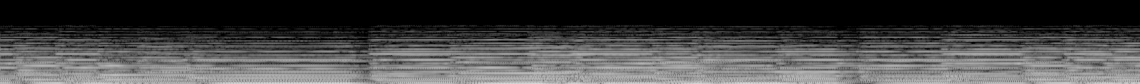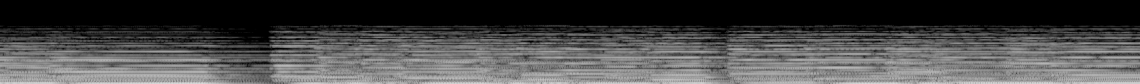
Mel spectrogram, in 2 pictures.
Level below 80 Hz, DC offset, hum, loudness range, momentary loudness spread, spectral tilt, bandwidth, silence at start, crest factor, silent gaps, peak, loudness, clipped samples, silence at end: -18 dBFS; under 0.1%; none; 1 LU; 3 LU; -7 dB/octave; 6.2 kHz; 0 s; 12 dB; none; -2 dBFS; -17 LUFS; under 0.1%; 0 s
